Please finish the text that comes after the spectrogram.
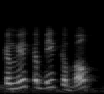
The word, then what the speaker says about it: Kamika Bikabop: My name is Kamika Bikabop. It rhymes like corn on a cob.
